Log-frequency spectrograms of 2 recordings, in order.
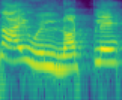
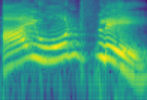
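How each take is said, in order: First: Will and not are said as separate words. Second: Will and not merge into one short word. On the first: "কেটে কেটে খুব সহজেই বলতে পারবেন" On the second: "এই উইল আর নটকে আমরা একসাথে কি বলি দেখুন, বলি ওন্ট।"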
